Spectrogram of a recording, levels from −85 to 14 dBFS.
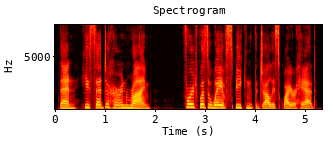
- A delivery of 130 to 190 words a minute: No, average, 200 wpm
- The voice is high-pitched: Yes, high, 215 Hz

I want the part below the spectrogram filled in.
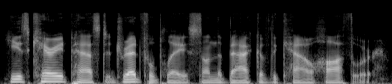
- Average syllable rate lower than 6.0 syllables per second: Yes, 5.2 syllables/s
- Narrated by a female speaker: No, male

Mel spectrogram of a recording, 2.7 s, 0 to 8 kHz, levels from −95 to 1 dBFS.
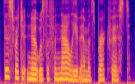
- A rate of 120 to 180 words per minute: No, average, 200 wpm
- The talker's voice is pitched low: No, medium, 185 Hz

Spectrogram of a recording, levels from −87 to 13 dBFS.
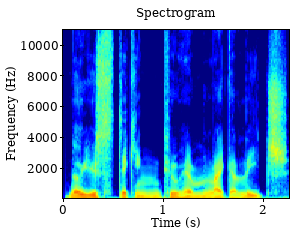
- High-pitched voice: No, low, 100 Hz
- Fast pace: Yes, fast, 210 wpm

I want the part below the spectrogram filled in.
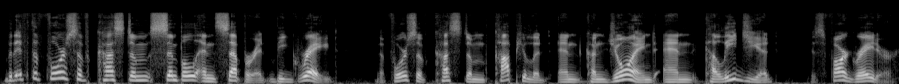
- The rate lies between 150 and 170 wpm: Yes, average, 155 wpm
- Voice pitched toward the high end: No, medium, 150 Hz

